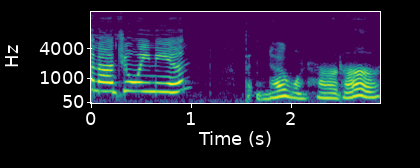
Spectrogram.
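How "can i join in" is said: tiny, very high-pitched storybook voice. Reading a farmyard story, voicing Quiet Lamb among the other animals: Quiet Lamb's little voice. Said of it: "said Quiet Lamb in her little voice".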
